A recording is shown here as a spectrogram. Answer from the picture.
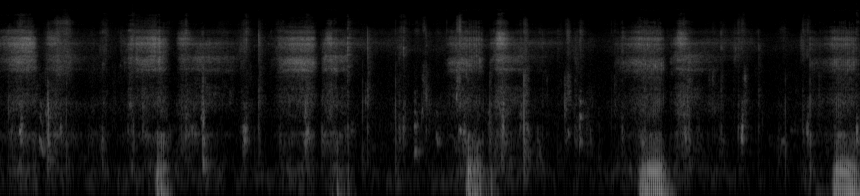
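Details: Sleeping American Bully mom nursing newborn puppies at a kennel gives low, throaty snores roughly every two seconds, some doubled, while quiet squeaks and shuffling from the feeding litter fill the gaps.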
